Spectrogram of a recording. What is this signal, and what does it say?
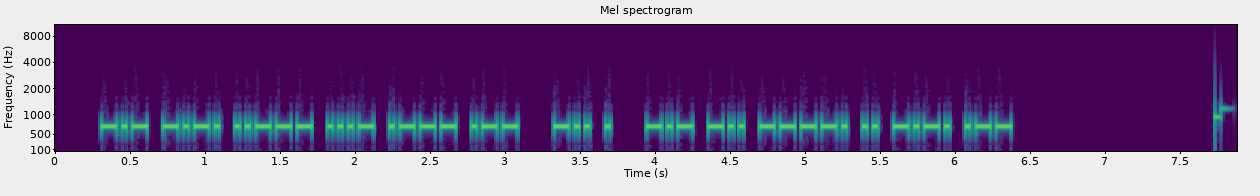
Morse code, heard as a keyed tone, about 34 wpm, 690 Hz. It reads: KC2VJW DE KD9ICW
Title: USA Callsign DE Callsign 35wpm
